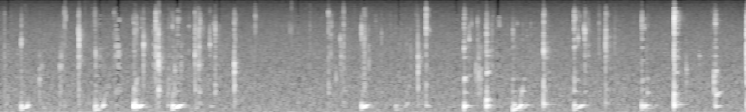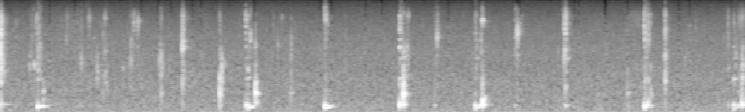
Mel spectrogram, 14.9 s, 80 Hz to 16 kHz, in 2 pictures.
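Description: A clear plastic Le Bleu water bottle, partly full of water and held in both hands, is tapped with long nails while being tilted and shaken so the water sloshes inside. About forty quick, dry taps and clicks sound over soft sloshing, each with a brief hollow body near 300 Hz and a bright crisp edge that dies away almost instantly.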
